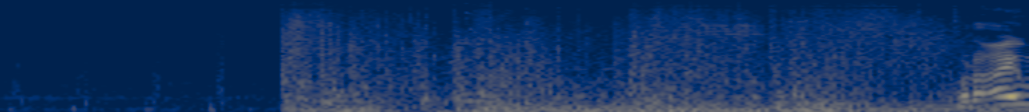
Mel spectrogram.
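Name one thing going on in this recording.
A pickaxe strikes a tree with hard knocks.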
